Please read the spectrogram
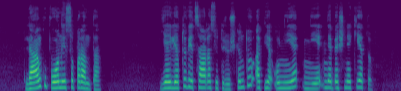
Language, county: Lithuanian, Panevėžys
